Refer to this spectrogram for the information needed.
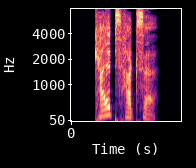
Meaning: knuckle of veal
- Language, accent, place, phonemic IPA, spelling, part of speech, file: German, Germany, Berlin, /ˈkalpsˌhaksə/, Kalbshaxe, noun, De-Kalbshaxe.ogg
